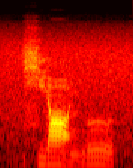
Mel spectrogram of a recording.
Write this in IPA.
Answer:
ɕ j ɑ̰˨˩ ŋ u˥˩

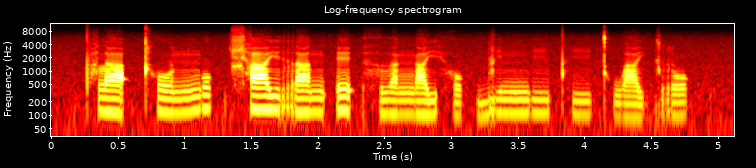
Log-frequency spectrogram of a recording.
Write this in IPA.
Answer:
pʰ l a˨˩ ʔ tʰ o˩˦ n ŋ o˥˩ k̚ t͡ɕʰ a˥˩ j r a˦˥ n ʔ e˥˩ ʔ h ɯ˧ a̯ ŋ a˦˥ j h o˨˩ k̚ b i˧ n ŋ iː˧ pʰ iː˧ kʰ w a˩˦ j k r o˦˥ k̚

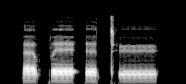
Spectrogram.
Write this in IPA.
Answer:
ɛ p e ʔ ɪ tʼ y

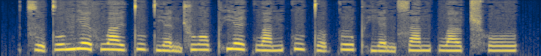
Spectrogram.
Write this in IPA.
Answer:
t͡s ɹ̩˨˩ t̪ o˦ ʊ̯ n̪ j ɛ˥˨ f w a˥˨ ɪ̯ t̪ u˥˨ t̪ j ɛ̰˨˩ n ʂ w ɔ˦ pʰ j ɛ˥˨ k w a˨˦ n k u˥˨ t̪ ɤ̰˨˩ k ɤ˦ pʰ j ɛ̰˨˩ n s a˦ n p w ä˦ ʈ͡ʂʰ o˦ ʊ̯

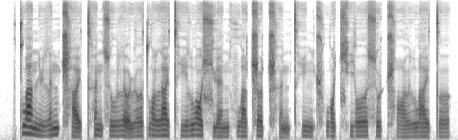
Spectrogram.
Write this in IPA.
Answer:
t̪ w a˥˧ n y˥˩ l ə˥ n ʈ͡ʂʰ a̰˨˩ ɪ̯ t̪ʰ ə˥˩ n s u˧˥ l ɤ̰˨˩ ɻ ɤ˧˥ t̪ w ɔ˧ l a˥˩ ɪ̯ t̪ʰ i˧˥ l w ɔ˥˩ ɕ ɥ ɛ˧˥ n f w ä˧˥ ʈ͡ʂ ɤ˥˩ ʈ͡ʂʰ ə̰˨˩ n t̪ʰ i˥˧ ŋ ʈ͡ʂʰ w ɔ˥˩ t͡ɕʰ j o˥ ʊ̯ s u˥˩ ʈ͡ʂʰ ɑ˧˥ ʊ̯ l w a˥ ɪ̯ t̪ ɤ˧˥

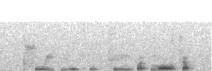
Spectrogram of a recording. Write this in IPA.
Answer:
s uː˨˧ j p iː˨ w kʷʰ ɐ˨˥ k̚ s iː˧ n p ɐ˧ t̚ m ɔː˧ t͡s ɐ˥ p̚

